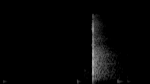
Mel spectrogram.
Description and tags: Hand Clap Recording at home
